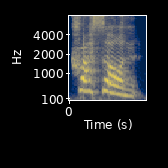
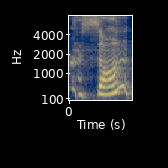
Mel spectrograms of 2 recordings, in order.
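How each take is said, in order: First: It is said in a plain English accent. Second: It is said in an American accent, stress last. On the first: "or you're like" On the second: "the accent is like at the end a croissant"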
